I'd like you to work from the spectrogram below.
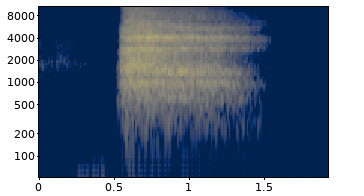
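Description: One long, deep, audible breath out during a guided meditation, close and alone, rising suddenly and fading after about a second, with silence on either side.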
